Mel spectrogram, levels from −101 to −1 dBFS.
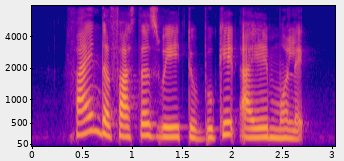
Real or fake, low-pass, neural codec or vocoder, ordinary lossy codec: real; none; none; none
